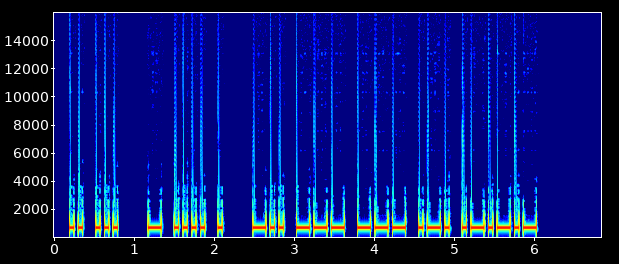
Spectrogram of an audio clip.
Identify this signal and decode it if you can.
Morse code, heard as a keyed tone, about 22 wpm, 700 Hz. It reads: IS THE DOOR.
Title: Sentences from Top 1100 Words 22wpm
